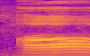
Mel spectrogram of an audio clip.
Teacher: आ में पूरा मुंह खुल जाता है, इसलिए वो कहता है आ।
